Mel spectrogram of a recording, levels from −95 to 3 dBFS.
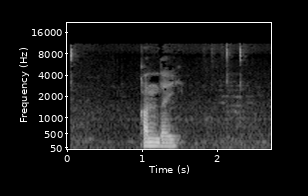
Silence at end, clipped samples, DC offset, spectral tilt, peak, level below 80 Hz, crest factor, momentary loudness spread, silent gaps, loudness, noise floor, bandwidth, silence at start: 1.2 s; under 0.1%; under 0.1%; -6.5 dB/octave; -4 dBFS; -56 dBFS; 24 dB; 20 LU; none; -24 LUFS; -60 dBFS; 11.5 kHz; 0.05 s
